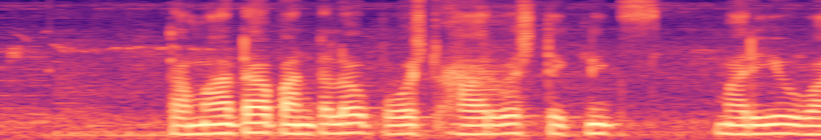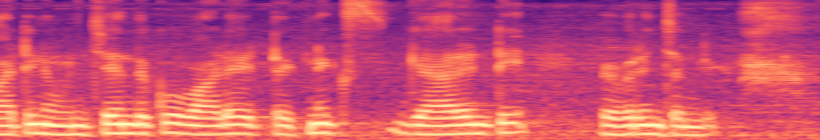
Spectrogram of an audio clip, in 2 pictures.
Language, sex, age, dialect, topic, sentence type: Telugu, male, 18-24, Utterandhra, agriculture, question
